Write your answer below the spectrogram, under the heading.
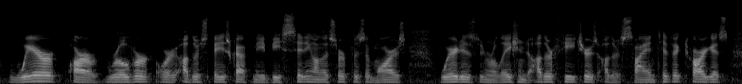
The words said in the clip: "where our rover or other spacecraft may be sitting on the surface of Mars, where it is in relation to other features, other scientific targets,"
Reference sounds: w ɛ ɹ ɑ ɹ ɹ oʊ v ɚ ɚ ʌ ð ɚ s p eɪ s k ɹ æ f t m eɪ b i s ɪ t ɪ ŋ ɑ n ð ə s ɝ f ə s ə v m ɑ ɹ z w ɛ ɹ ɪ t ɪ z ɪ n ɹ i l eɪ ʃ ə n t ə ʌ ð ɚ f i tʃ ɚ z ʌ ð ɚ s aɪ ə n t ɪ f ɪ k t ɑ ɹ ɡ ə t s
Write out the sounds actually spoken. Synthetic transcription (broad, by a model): w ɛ ɹ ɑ ɹ ɹ oʊ v ɚ ɚ ʌ ð ɚ s p eɪ s k ɹ æ f t m eɪ b i s ɪ t ɪ ŋ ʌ n ð ə s ɝ f ə s ə v m ɑ ɹ z w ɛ ɹ ɪ t ɪ z ɪ n ɹ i l eɪ ʃ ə n t ə ʌ ð ɚ f i tʃ ɚ z ʌ ð ɚ s aɪ ə n t ɪ f ɪ k t ɑ ɹ ɡ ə t s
